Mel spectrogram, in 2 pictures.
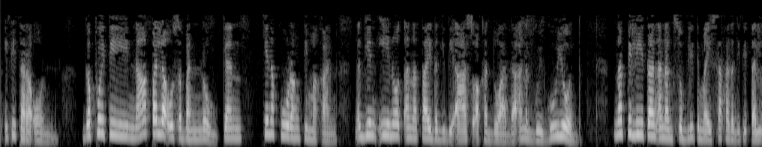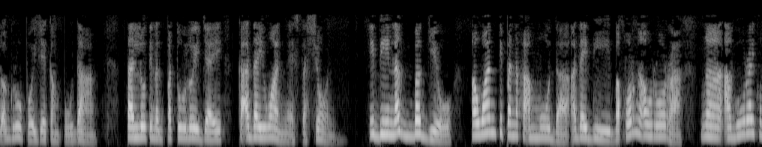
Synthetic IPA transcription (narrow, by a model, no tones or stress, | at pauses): nʔɪt̪it̪ɐɾa̰ʔon | ɡɐpoʔɪt̪inapɐlaʔosɐbɐndoɡ̚kɛn | kɪnɐkuːɾaŋt̪ɪmakanː | ɐɡɪnʔiːnot̪ʔɐnɐt̪ajd̪ɐɡɪd̪ɪʔaːsoʔɐkɐd̪waːd̪aʔɐnɐɡːʊjɡuːjʊd̪̚ | nɐpɪliːt̪anɐnɐɡsʊblit̪ɪmajsakɐd̪ɐɡɪt̪ɪt̪ɐlːoʔɐɡɾuːpo̞ɪd͡ʒajkɐmpuːd̪a | t̪alːot̪ɪnɐɡ̚pɐt̪uːlojd͡ʒaj | kɐʔɐd̪ajwanŋɐʔɛst̪ɐʃon | hɪd̪ɪnɐɡ̚baɡjo | ʔɐwant̪ɪpɐnɐkɐʔɐmːuːd̪a̰ʔɐ̰d̪ajd̪ɪbɐpoɾŋɐʔawɾoːɾa̰ | ŋaʔɐɡuːɾajkʊ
